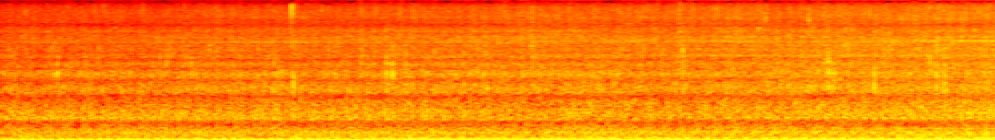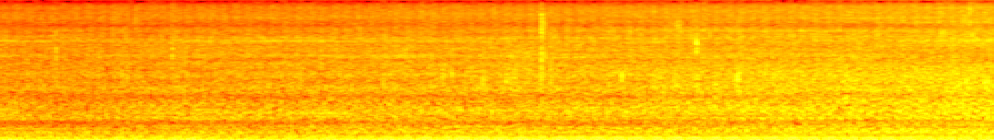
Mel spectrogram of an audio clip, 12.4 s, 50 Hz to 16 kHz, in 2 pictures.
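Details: Tatra 815 V10 diesel truck, back after engine repair: deep, even rumble with a steady, regular firing beat and no knocks or misses; idling healthy.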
